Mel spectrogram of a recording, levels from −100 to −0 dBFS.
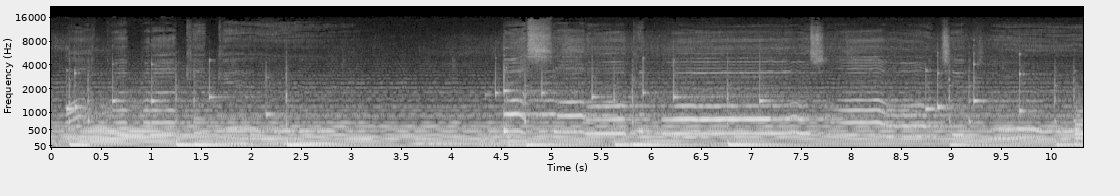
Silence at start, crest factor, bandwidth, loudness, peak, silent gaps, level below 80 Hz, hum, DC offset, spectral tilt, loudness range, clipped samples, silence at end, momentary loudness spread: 0 s; 14 dB; 13 kHz; -18 LUFS; -2 dBFS; none; -28 dBFS; 60 Hz at -45 dBFS; under 0.1%; -7.5 dB/octave; 3 LU; under 0.1%; 0 s; 7 LU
